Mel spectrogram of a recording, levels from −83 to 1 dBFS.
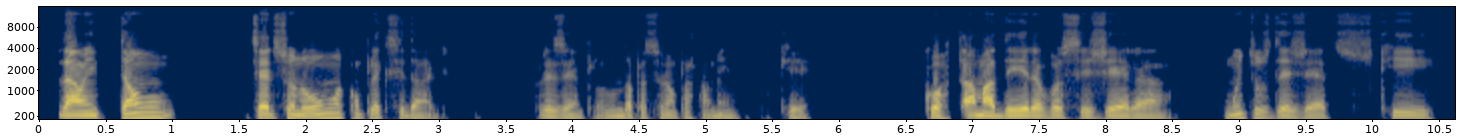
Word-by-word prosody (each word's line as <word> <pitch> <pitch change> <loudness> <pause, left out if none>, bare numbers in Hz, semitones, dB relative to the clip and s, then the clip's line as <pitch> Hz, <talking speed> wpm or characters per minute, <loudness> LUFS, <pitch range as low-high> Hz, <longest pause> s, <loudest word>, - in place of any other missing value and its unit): Não, 115 0 +7
então 145 +7 +3 0.6
você 125 - +4
adicionou 120 -1 +3
uma 145 +2 +1
complexidade. 130 -2 -6 0.6
Por 100 - -8
exemplo, 90 -4 -5
não 95 +2 -4
dá 105 - -1
para - - -8
ser 115 - -12
em - - -4
um - - -3
apartamento, 110 -2 -9 0.2
porque - - -9 0.8
cortar 110 -1 +3
madeira, 105 0 +6
você 110 -2 -3
gera 95 -6 -1 0.4
muitos 130 0 -3
dejetos 95 -4 -4
que 100 -3 -4
110 Hz, 130 wpm, -22 LUFS, 100-120 Hz, 0.8 s, Não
